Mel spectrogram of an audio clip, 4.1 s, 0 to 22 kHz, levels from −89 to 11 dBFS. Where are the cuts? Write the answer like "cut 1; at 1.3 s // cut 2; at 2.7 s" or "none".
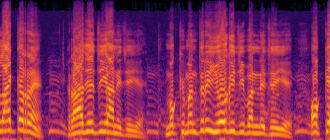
cut 1; at 2.0 s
